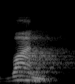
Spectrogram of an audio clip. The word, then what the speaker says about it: one: O-N-E, one. What is the beginning sound that is coming? W, W sound, right?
